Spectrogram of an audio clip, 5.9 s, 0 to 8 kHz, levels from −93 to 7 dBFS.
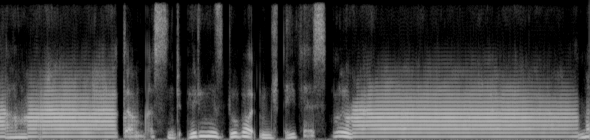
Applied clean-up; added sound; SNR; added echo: neural diffusion model UNIVERSE++.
